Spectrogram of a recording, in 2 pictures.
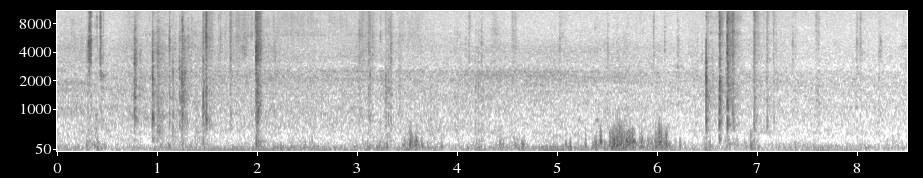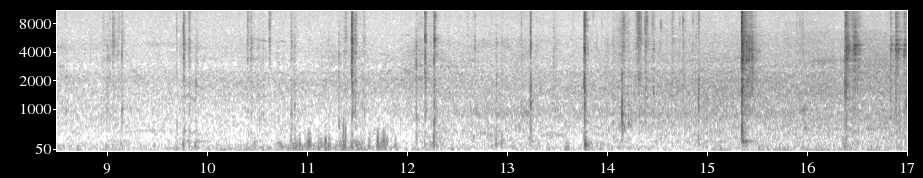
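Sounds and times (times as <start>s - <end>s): scooter rolling on concrete: 0.0s - 17.0s.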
